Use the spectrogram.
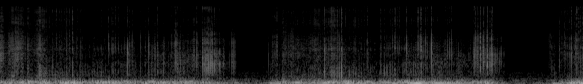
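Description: Long nails scratch and rake across a flat black embossed hexagon-pattern faux leather sheet resting on a fur rug. The result is a steady, dry, raspy scratching with a heavy low rumble, broken by two brief quieter pauses before the raking resumes.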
